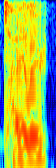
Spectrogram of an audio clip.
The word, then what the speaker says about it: Tyler: My name is Tyler, T-Y-L-E-R, and I'm calling from Cardiff. It's spelled C-A-R-D-I-F-F, as in Frank.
